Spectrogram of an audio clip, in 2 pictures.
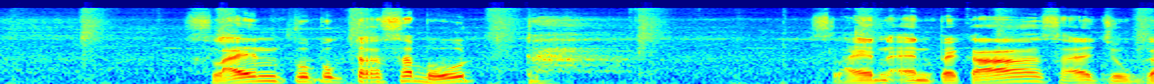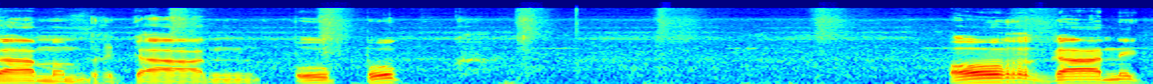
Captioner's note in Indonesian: menghela napas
